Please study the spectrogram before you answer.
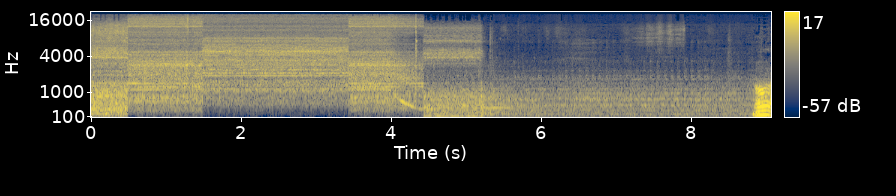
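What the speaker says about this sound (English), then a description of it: "that's all rubbed down to 400 grit" A rough old piece of wood turned into a long-stemmed goblet is sanded down to 400 grit, giving a steady, close rubbing hiss that shifts in texture partway through and ends with a brief louder knock.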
